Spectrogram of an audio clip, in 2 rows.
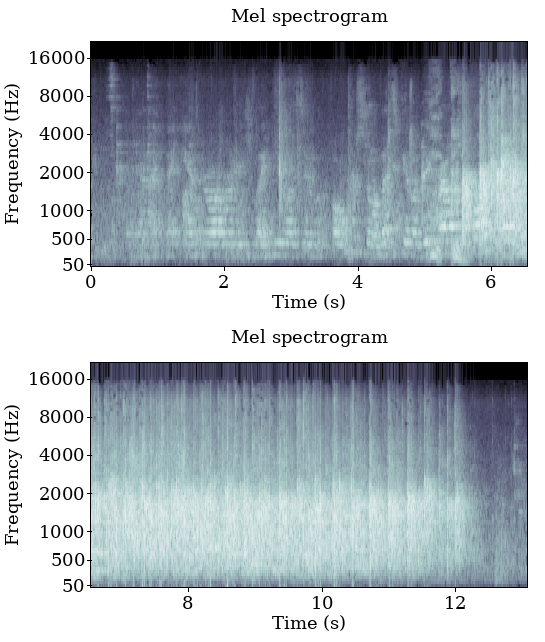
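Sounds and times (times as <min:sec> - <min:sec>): audience applauding: 0:05.5 - 0:12.4.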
